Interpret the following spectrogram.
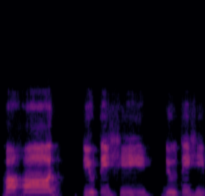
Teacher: ह के साथ में द जुड़ा है हल्का सा आघात है दति का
